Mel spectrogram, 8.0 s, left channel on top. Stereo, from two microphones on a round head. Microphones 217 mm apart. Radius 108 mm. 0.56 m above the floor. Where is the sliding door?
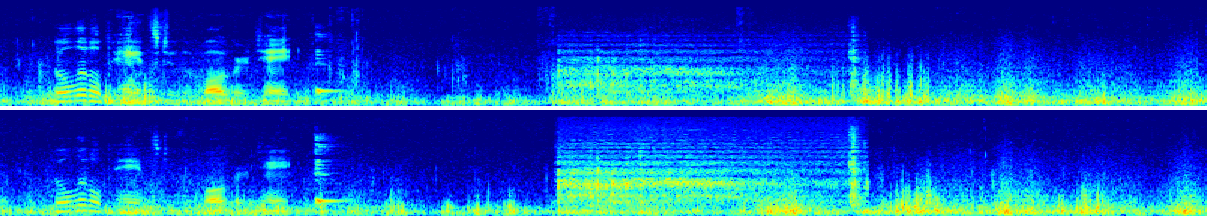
55° right (ahead or behind).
